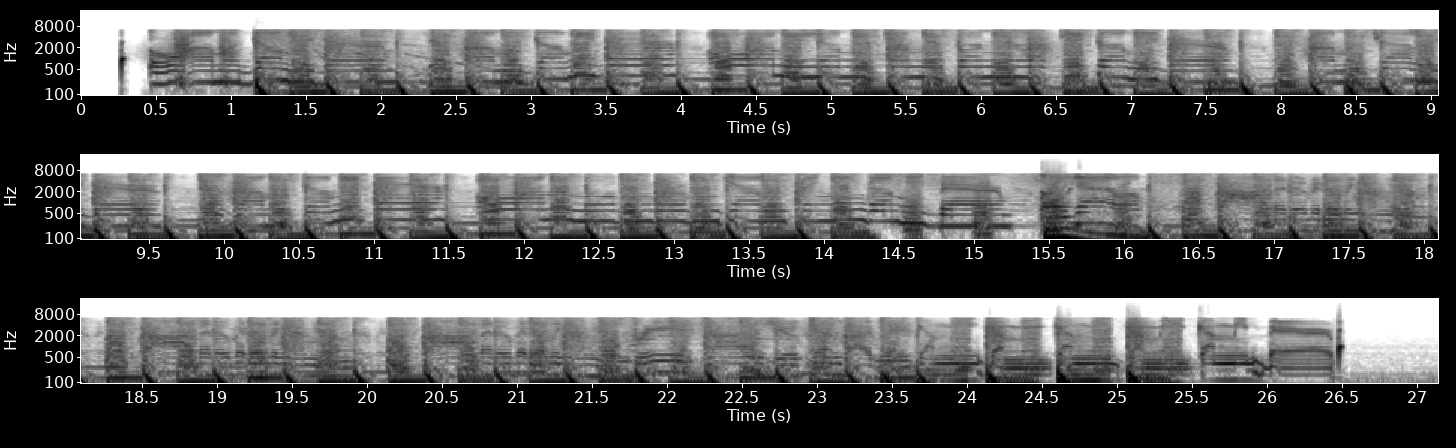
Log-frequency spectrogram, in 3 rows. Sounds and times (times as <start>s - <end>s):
Music: 0.4s - 26.0s.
